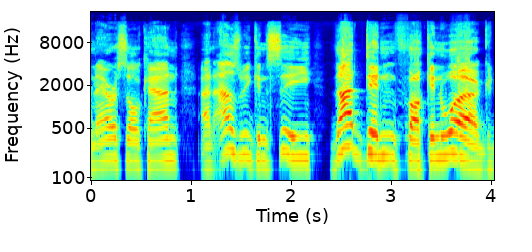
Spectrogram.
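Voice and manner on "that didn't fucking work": loud and slow, each word dragged out in frustration; exasperated outburst. Real, not acted. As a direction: spit it out, fed up the trick failed. Failed aerosol lighter attempt.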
